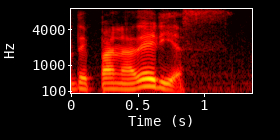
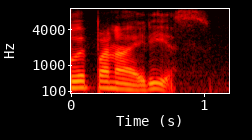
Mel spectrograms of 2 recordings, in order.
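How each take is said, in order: First: Panaderías said as pa-na-DE-rias, ignoring the accent mark; mock mispronunciation. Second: Said in the usual way. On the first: Shown as a demonstration. Teacher jokes about missing tildes in panaderías, deliberately misplaced stress on DE. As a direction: shift the stress in panaderías to DE, running ria together. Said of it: "no de panaderías". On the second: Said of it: "perdón, de panaderías".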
